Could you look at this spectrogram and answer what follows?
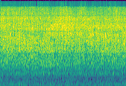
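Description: Steak searing in a pan over very high heat, a steady, loud, close sizzle that holds evenly throughout without any talking.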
